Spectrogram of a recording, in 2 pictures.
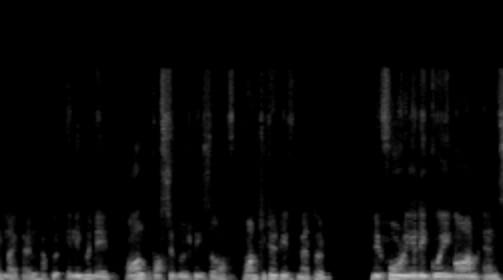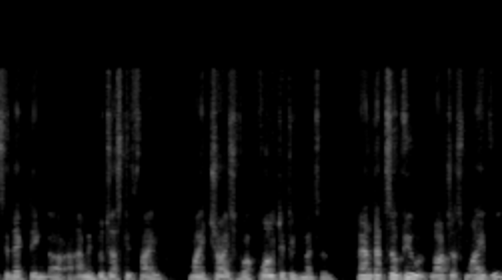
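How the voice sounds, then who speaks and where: A man participant asks a question over a video call, soft-spoken and hesitant, with many fillers. His voice is mellow and dark, and the sound is dry. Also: on the high side, dry recording, poor audio. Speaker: summer school participant asking a question. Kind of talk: online Q&A.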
